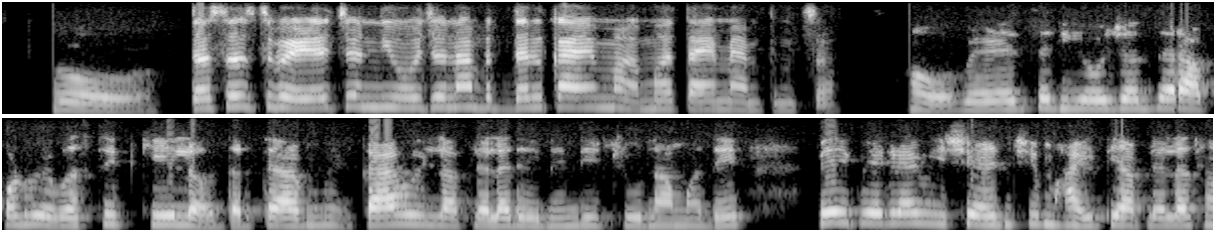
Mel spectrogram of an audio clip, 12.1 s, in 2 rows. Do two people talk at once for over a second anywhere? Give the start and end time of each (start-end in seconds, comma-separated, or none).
none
